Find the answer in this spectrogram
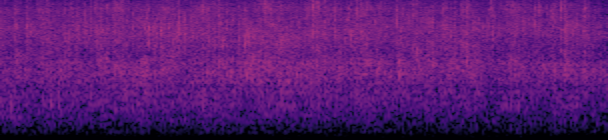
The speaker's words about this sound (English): Yeah, come on, give the Lord a big round of applause.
